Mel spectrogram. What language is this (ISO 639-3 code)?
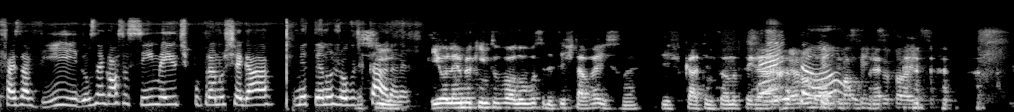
por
